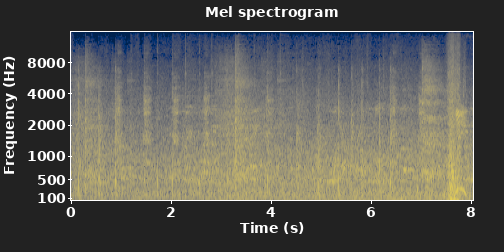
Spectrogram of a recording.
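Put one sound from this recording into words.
Footsteps run quickly up metal stairs.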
